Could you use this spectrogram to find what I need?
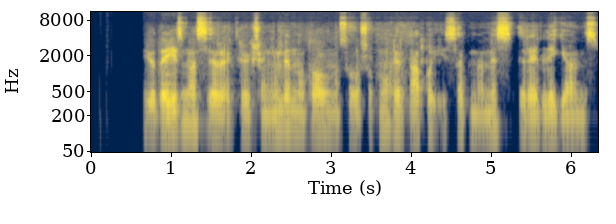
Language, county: Lithuanian, Kaunas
